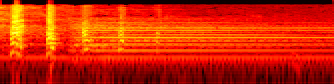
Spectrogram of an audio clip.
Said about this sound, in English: Holy shit, do you hear that bell? It's the bell that closes Shape News.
